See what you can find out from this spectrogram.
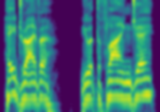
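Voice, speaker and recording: A man's voice: on the low side, moderate pace, a bit bright, no room sound, studio quality, voice pushed up, lightly acted. A man voicing a friendly, easygoing trucker chatting casually over CB radio in a horror story.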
